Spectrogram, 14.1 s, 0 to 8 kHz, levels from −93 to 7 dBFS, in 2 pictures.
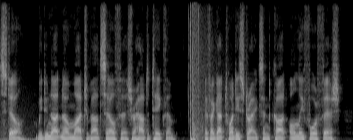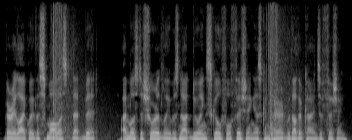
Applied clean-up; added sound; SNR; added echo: none; Explosion; 15 dB; none.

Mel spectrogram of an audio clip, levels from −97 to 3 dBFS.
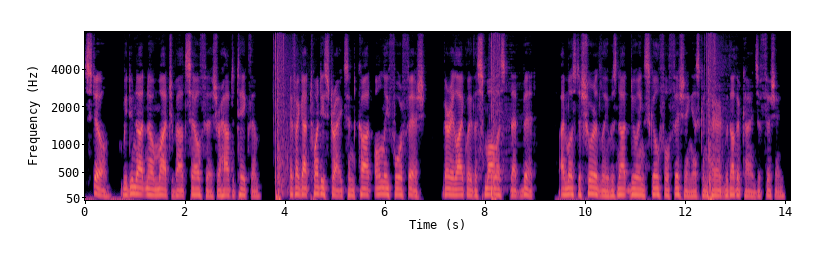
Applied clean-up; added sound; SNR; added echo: classical method Wiener filter.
